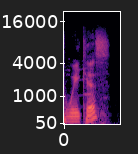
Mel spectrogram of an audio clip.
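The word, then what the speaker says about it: Wiejkus: year with the Seahawks last name spelled w-i-e-j-k-u-s pronounced weakest five foot four forward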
